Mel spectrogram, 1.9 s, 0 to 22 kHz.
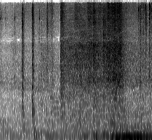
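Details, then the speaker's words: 2011 Chevy Equinox cold start while monitoring upstream bank 1 O2 sensor on scan tool: brief crank, catches and rises to a steady, slightly high cold idle; mixture goes rich, normal cold start. "Start it up. You can see it immediately goes to a richer mixture upon the cold start. It's still idling kind of high because it's a little bit colder, so the voltage is going to be higher."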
